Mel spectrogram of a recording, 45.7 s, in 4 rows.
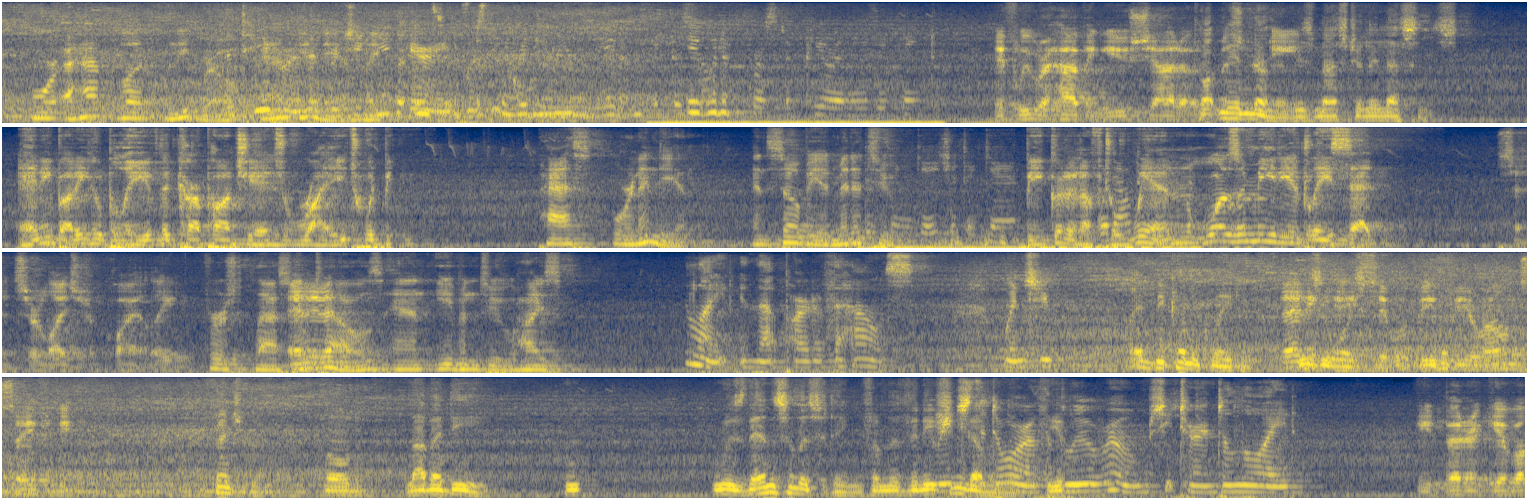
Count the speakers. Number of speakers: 7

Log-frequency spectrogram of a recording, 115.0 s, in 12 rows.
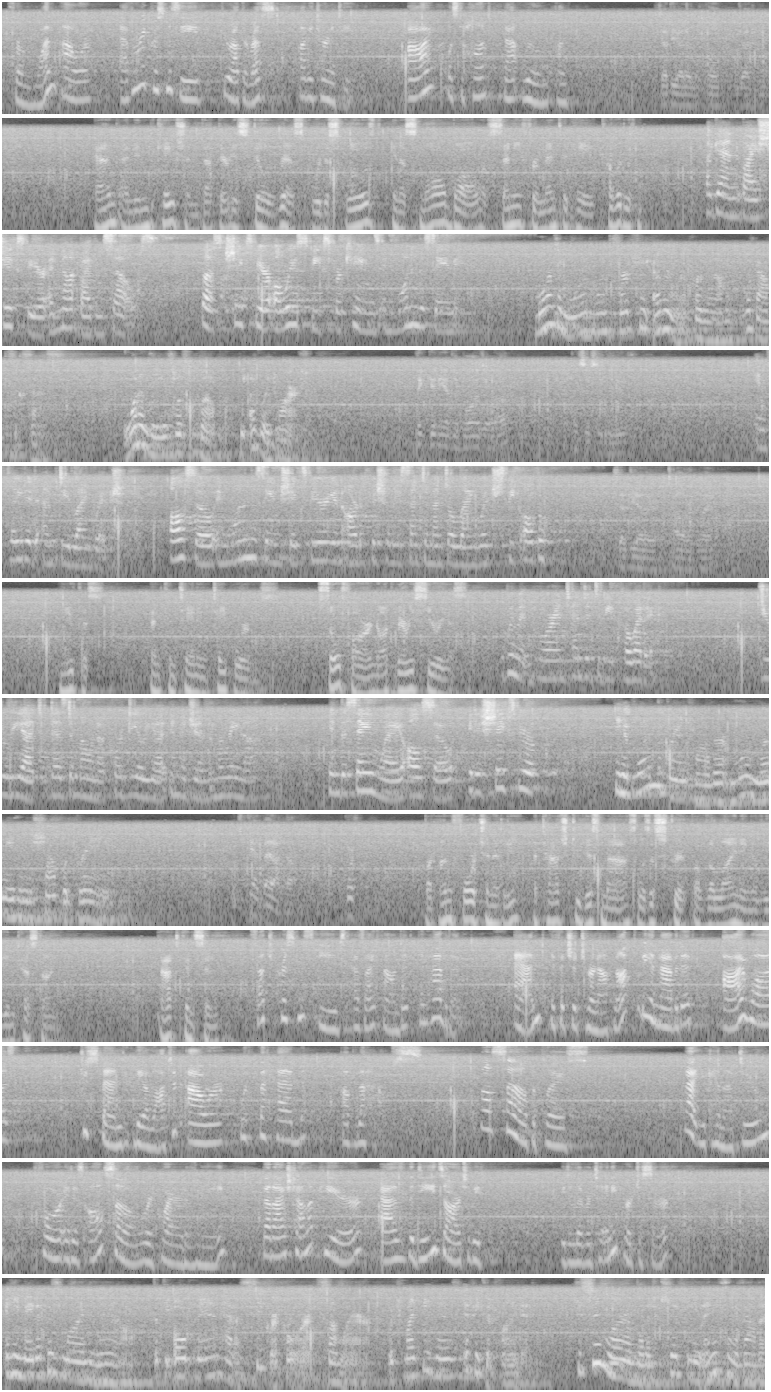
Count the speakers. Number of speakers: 5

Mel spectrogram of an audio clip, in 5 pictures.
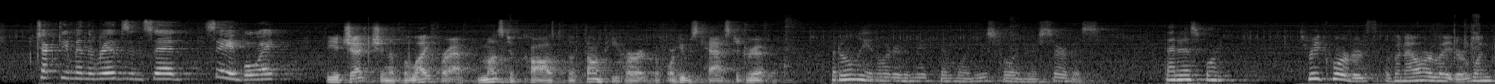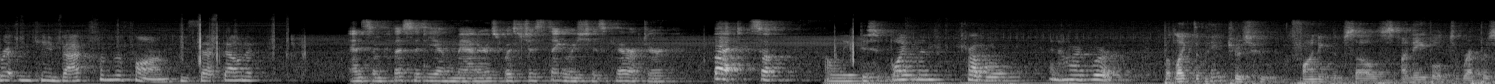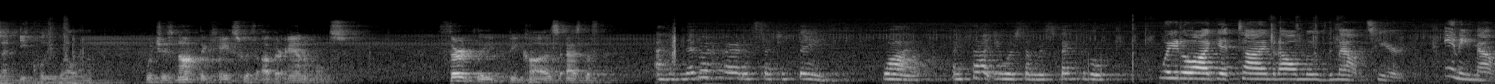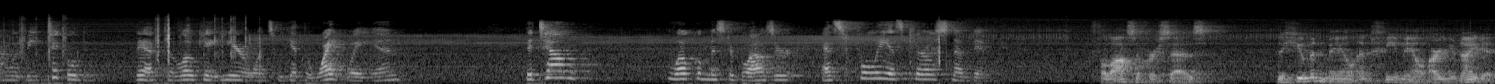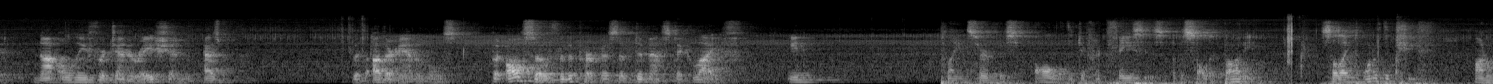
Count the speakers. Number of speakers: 9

